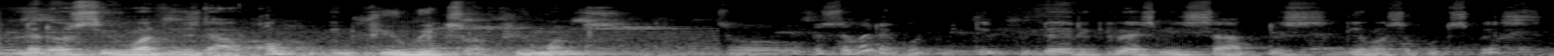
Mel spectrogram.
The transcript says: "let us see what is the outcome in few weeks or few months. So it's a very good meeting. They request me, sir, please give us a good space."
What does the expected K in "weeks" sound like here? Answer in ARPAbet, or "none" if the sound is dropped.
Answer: K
